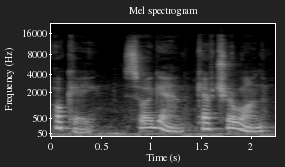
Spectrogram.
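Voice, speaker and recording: A man's voice: high voice, very animated, moderate pace, gravelly, darkish tone, breathy edge. A man with a Hungarian accent, a native Hungarian speaker, thinking aloud and apologizing as he demonstrates a controller during a live stream. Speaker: product demonstrator. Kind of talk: live-stream product demo.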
